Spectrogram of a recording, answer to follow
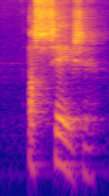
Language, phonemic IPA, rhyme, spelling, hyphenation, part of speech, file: Dutch, /ɑˈseː.zə/, -eːzə, ascese, as‧ce‧se, noun, Nl-ascese.ogg
- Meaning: asceticism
